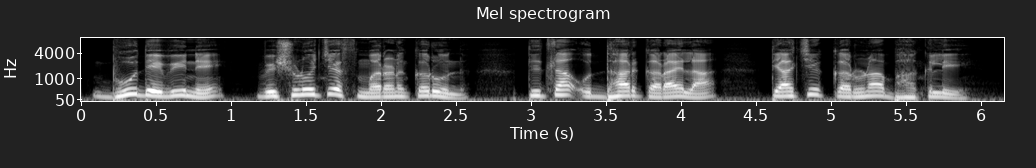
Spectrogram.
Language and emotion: Marathi, neutral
